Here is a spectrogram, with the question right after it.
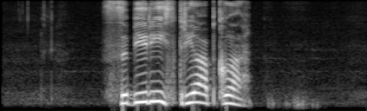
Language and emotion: Russian, angry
